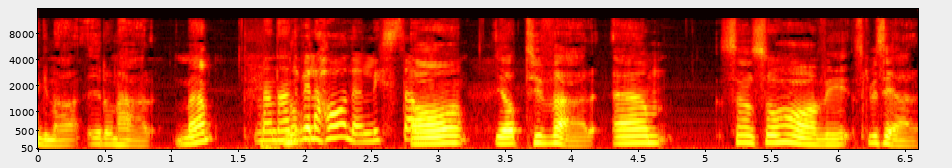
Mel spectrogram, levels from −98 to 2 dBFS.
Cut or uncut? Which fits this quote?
uncut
